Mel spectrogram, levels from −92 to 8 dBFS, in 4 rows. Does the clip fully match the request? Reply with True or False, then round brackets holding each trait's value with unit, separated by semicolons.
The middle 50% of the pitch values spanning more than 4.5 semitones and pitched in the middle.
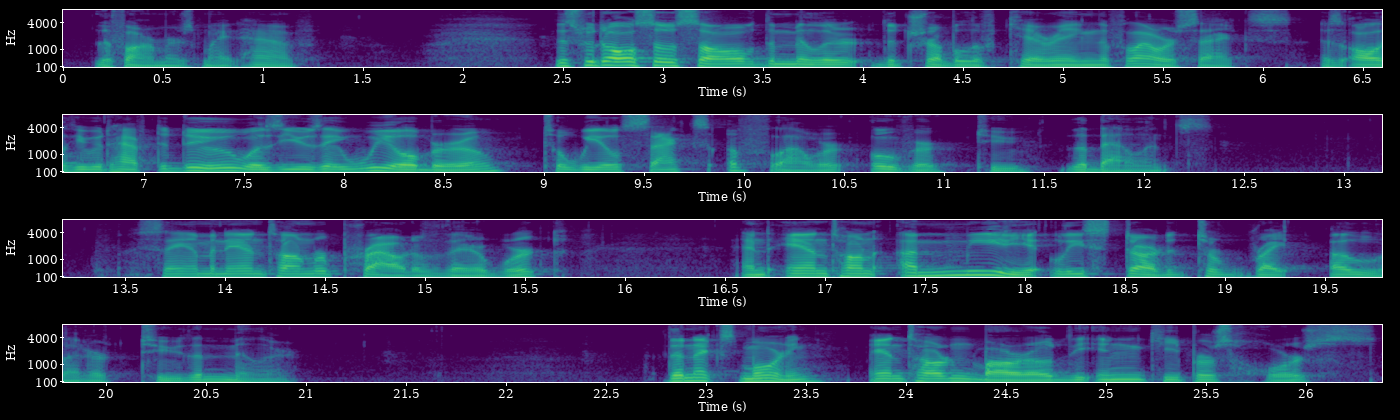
False (5.4 semitones; 115 Hz)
